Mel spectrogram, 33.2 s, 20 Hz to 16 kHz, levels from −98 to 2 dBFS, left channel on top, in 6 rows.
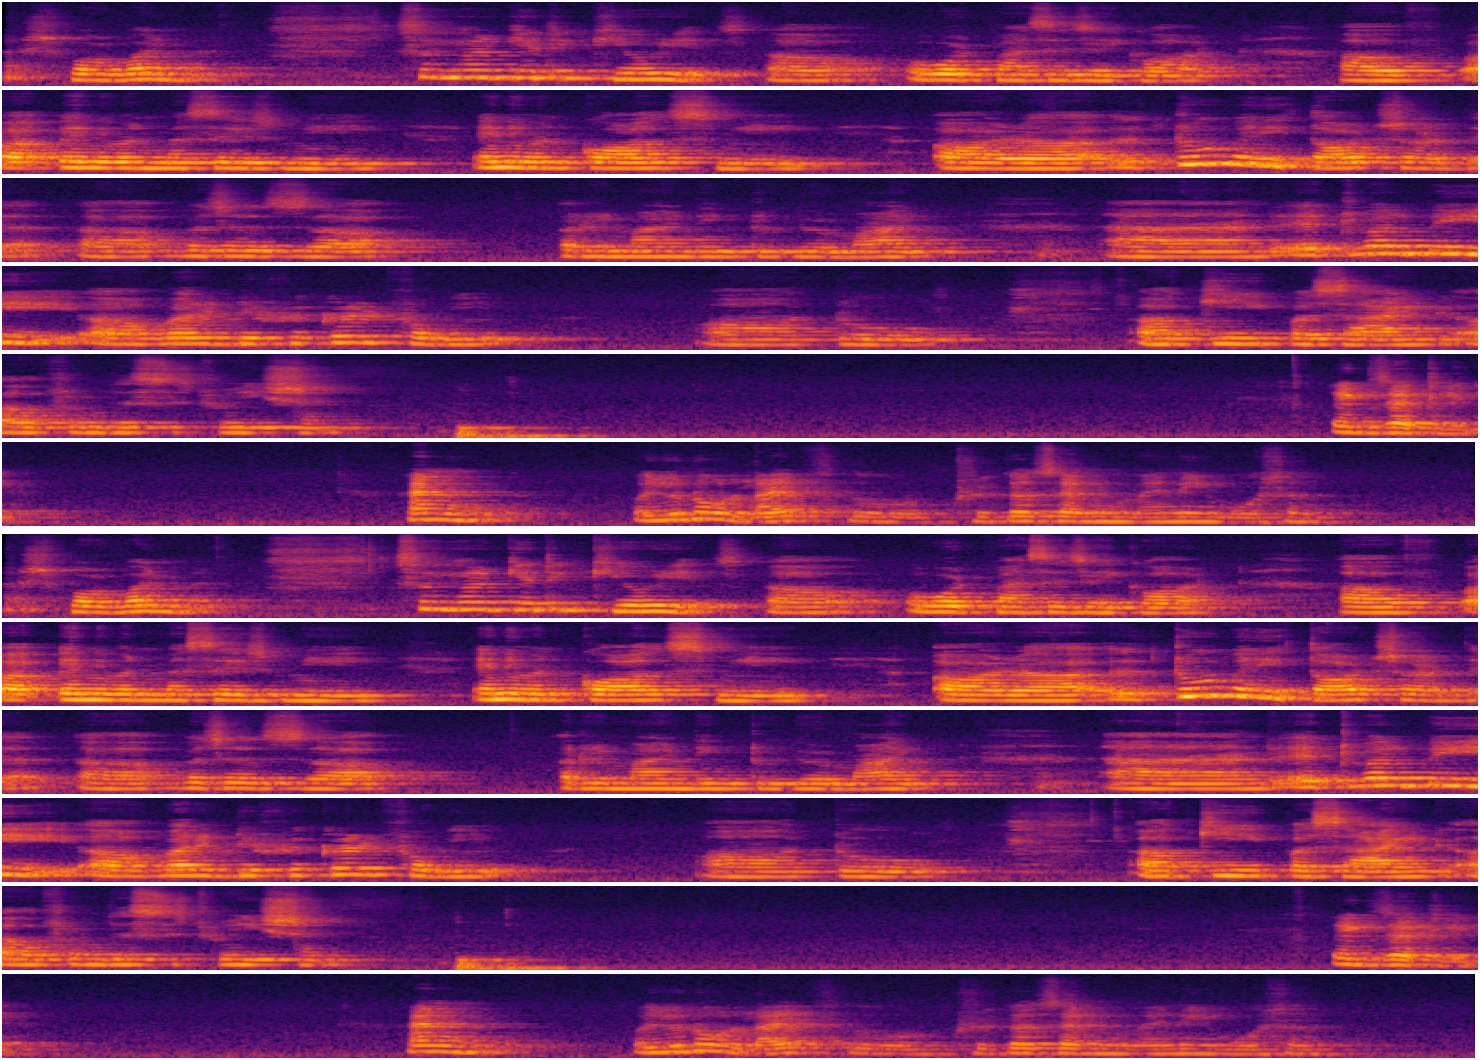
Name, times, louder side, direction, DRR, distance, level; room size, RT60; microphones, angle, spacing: voice 1, 0.0-4.5 5.0-7.0 7.3-8.6 9.0-12.5 13.2-14.6 14.9-18.5 19.2-20.1 20.4-20.5 20.8-23.4 23.8-24.1, right 1 dB, 65° right, 1 dB, 2.7 m, -22 dB
voice 2, 27.1-27.7 29.2-29.6 30.0-32.6, left 1 dB, 75° left, 0 dB, 3.0 m, -25 dB
17.0 x 7.5 x 4.7 m, 0.73 s
head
